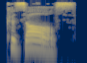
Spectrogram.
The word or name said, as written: casals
